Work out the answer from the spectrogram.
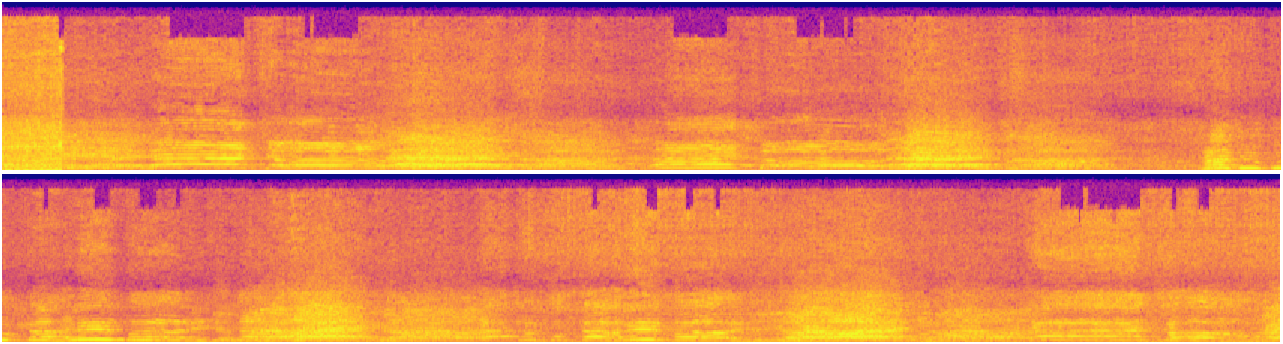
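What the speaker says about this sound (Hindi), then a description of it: "अवैध कब्जों को लेकर किसानों का ज़बरदस्त प्रदर्शन नगर निगम लखनऊ के परिसर में" Farmers protest at the Lucknow municipal corporation, a crowd of voices shouting and chanting slogans in repeated rhythmic bursts, steady and moderately distant throughout.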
